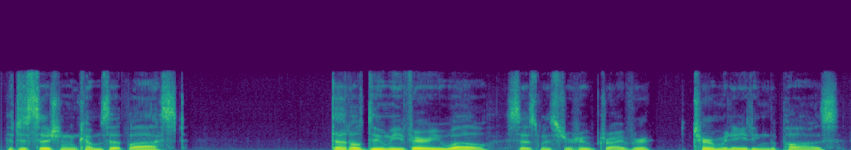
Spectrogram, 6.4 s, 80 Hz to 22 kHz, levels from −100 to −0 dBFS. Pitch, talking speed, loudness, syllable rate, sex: 100 Hz, 150 wpm, -18 LUFS, 5.3 syllables/s, male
